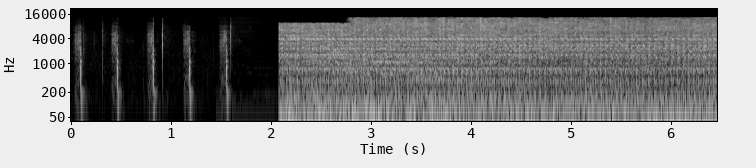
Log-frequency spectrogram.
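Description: A quick run of short, evenly spaced beats, about five a second, stops after a second and a half. After a brief pause, a sudden loud, harsh, distorted blast of noise comes in and holds steady for about five seconds before cutting off abruptly.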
